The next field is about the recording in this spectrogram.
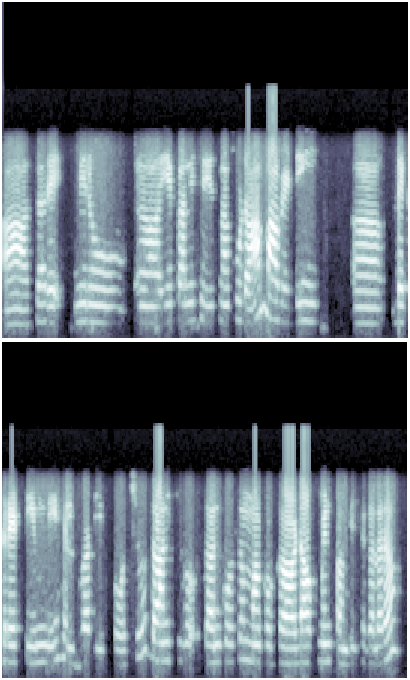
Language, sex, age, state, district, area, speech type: Telugu, female, 45-60, Telangana, Medchal, urban, conversation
